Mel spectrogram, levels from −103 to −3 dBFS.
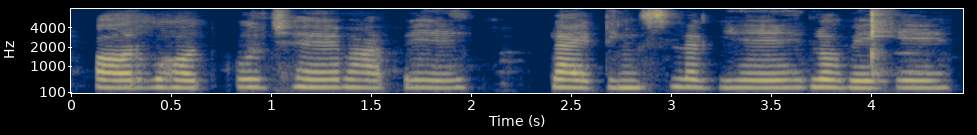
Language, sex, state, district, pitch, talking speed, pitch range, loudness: Hindi, female, Maharashtra, Nagpur, 260 Hz, 150 wpm, 255-270 Hz, -31 LUFS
